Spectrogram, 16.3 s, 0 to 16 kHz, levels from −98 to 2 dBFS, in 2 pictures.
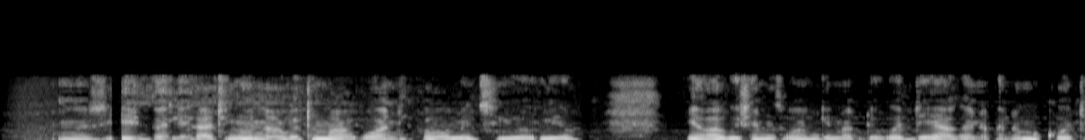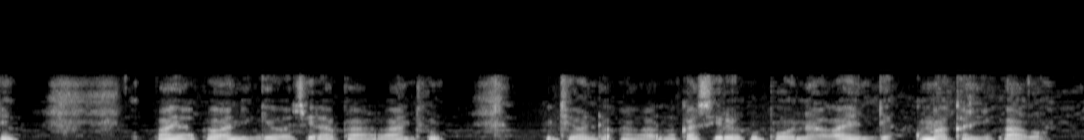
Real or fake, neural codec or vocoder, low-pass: fake; codec, 16 kHz, 8 kbps, FunCodec, trained on LibriTTS, 25 frames a second; 7.2 kHz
